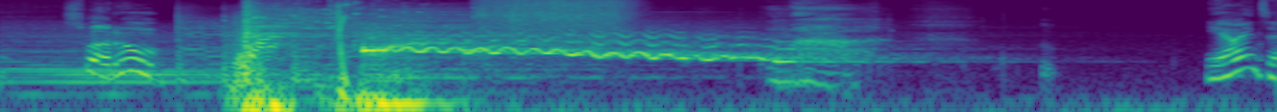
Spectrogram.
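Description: Comedy sound effects over film music: two sharp hits a second in, a crash like breaking glass, and a long wavering cry that falls in pitch and fades out after about four seconds.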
